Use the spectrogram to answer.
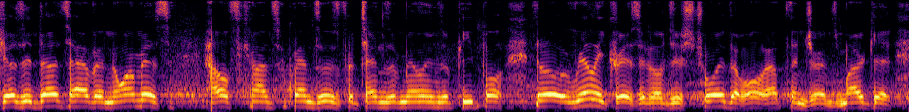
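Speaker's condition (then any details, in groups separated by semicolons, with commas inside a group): ALS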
